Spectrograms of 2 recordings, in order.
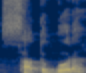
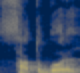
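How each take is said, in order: No difference in how they are said.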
